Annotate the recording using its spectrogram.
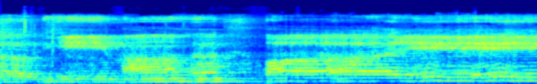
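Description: A man's voice chanting an Islamic devotional recitation in long, melodic held notes, with a short break for breath about two seconds in.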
